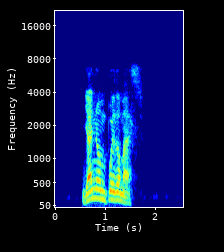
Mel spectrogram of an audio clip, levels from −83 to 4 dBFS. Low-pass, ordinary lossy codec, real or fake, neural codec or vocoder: 7.2 kHz; Opus, 32 kbps; real; none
